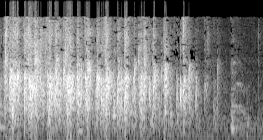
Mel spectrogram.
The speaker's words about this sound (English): I'm going to give him a big round of applause.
